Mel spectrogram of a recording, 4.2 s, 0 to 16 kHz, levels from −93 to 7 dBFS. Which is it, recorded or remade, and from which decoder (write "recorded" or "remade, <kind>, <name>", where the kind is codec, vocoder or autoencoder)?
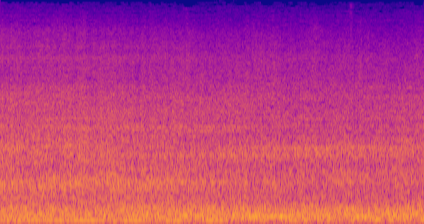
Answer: recorded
